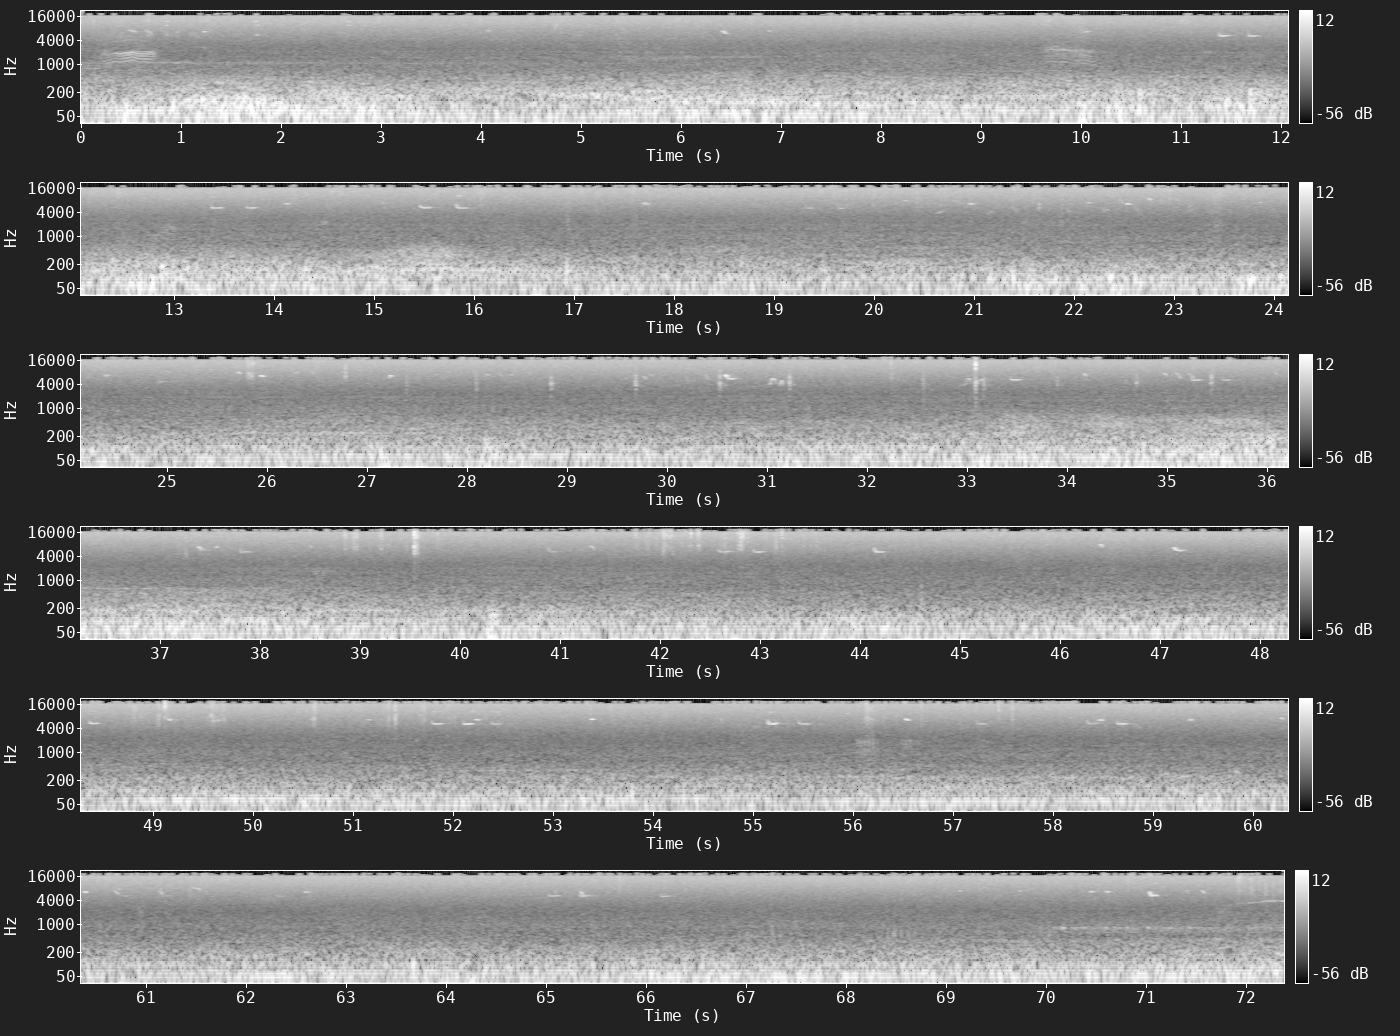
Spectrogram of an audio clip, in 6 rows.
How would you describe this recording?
Sitting in the meadow with microphone facing to the park. Listing to birds left and right seemingly undisturbed by noise pollution. Recorder: Tascam DR-05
